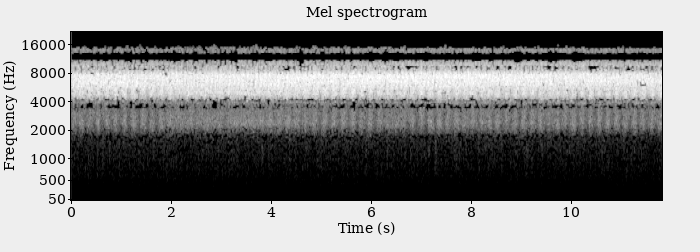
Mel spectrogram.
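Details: Cicadas buzzing in forest trees: a loud, unbroken, high-pitched shrill drone with a faint rapid pulsing, about three throbs per second, holding steady for the whole stretch, with no other sounds.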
